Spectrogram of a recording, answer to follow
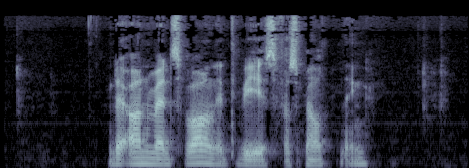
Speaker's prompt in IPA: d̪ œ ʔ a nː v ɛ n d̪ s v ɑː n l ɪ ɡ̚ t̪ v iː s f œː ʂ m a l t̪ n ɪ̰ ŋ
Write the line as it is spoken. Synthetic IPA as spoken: d̪ ɛ ʔ a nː v ɛ n d̪ s v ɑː n l ɪ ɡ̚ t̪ v iː s f œ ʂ m ɛ l t̪ n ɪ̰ ŋ

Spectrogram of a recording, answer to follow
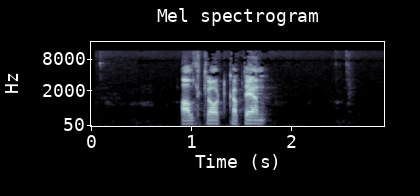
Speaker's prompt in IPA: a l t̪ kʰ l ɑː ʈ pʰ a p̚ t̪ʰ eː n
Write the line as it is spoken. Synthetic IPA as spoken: a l t̪ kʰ l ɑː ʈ kʰ a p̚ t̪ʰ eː n

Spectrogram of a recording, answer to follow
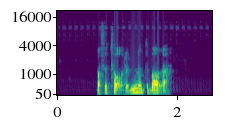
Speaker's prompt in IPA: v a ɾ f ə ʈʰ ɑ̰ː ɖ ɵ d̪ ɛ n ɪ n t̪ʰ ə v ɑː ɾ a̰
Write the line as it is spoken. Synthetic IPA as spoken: v a ɾ f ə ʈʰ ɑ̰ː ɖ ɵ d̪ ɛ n ɪ n t̪ ə b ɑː ɾ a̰

